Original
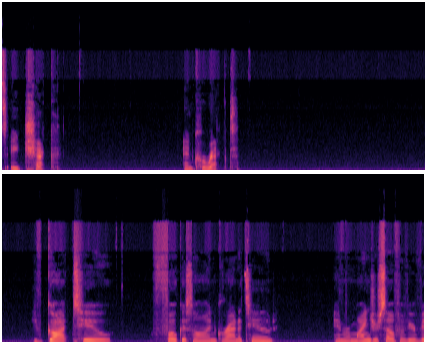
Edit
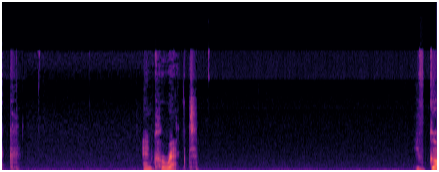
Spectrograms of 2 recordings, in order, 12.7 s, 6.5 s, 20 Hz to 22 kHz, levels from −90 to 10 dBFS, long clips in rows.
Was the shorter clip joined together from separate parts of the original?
no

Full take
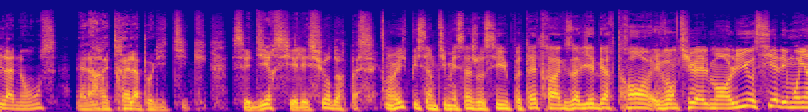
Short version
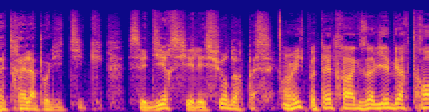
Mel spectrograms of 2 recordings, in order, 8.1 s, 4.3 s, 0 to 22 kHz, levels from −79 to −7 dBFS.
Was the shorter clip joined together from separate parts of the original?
yes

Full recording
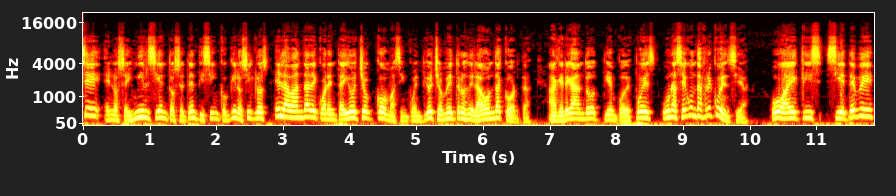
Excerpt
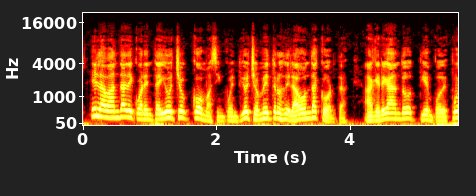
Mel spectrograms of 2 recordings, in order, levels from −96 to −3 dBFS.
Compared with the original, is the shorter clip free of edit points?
yes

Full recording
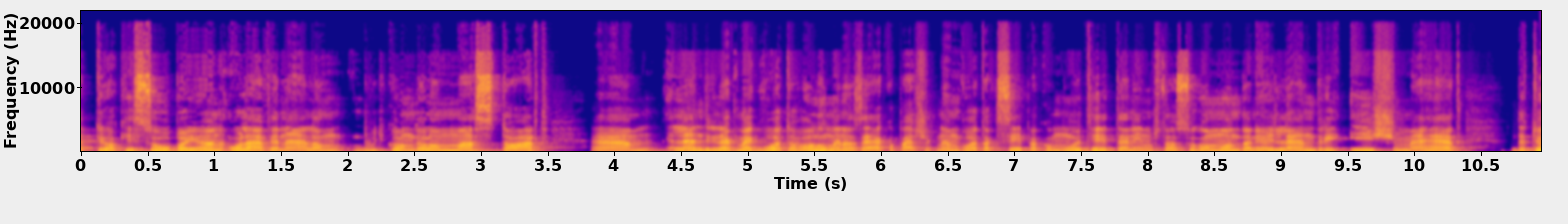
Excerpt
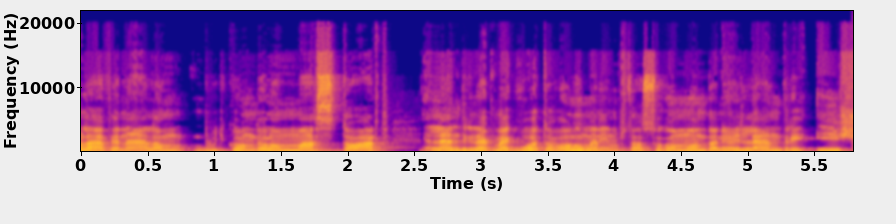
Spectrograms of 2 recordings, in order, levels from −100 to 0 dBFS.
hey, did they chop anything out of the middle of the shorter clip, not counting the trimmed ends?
yes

